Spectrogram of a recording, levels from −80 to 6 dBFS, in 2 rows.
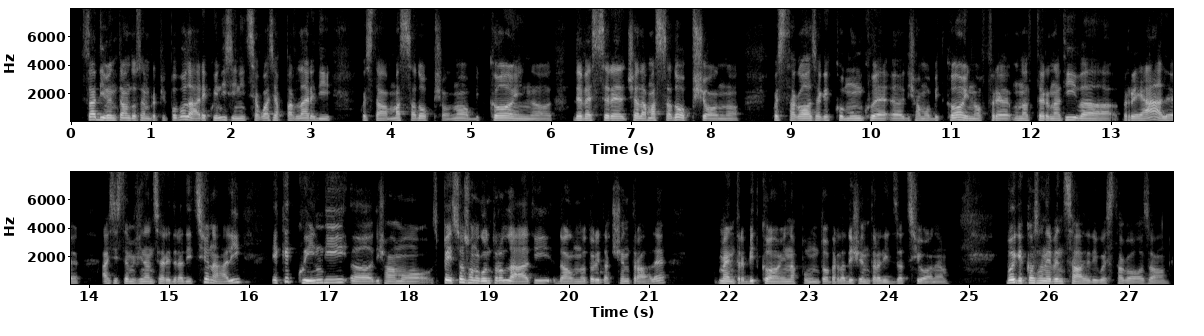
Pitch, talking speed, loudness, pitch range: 135 Hz, 140 wpm, -24 LUFS, 125-150 Hz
